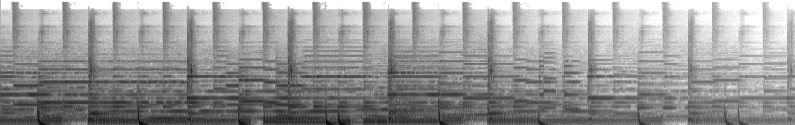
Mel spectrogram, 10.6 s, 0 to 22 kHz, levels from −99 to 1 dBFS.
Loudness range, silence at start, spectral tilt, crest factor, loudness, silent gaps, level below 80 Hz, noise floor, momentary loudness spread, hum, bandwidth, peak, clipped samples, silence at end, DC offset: 12 LU; 0 s; -6 dB/octave; 16 dB; -16 LUFS; none; -22 dBFS; -39 dBFS; 18 LU; none; over 20 kHz; 0 dBFS; under 0.1%; 0 s; under 0.1%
